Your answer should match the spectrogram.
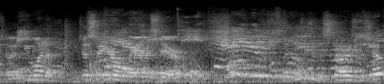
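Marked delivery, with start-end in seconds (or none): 1.8-3.8 higher, slow, big showman's build-up; showman's announcement. Real, not acted. Teacher introducing the puppets to the audience, with showman flair. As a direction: present the stars like a ringmaster.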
